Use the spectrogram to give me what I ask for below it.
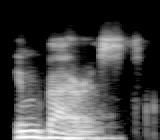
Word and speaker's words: embarrassed: Be careful with the pronunciation of that ending, please. Embarrassed, okay? With a T at the end.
